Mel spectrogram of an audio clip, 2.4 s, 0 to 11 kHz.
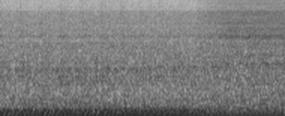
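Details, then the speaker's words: Freshly rebuilt Duramax diesel in a 2012 dually with a new S&S CP3 pump, just after first start, turbo not yet fitted: steady, even low rumble with smooth diesel clatter and no misses or knocks; it sounds good and makes oil pressure. "all right so it starts sounds good makes oil pressure um yeah pretty pretty excited"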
